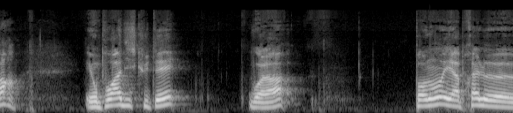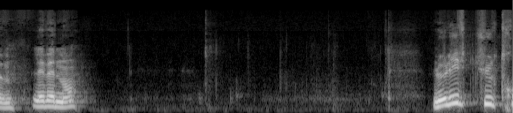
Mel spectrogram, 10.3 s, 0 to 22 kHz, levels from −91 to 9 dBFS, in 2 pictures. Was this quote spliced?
no; 0 cuts

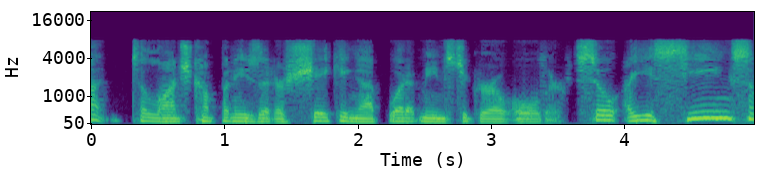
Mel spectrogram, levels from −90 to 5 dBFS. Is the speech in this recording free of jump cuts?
yes; 0 cuts

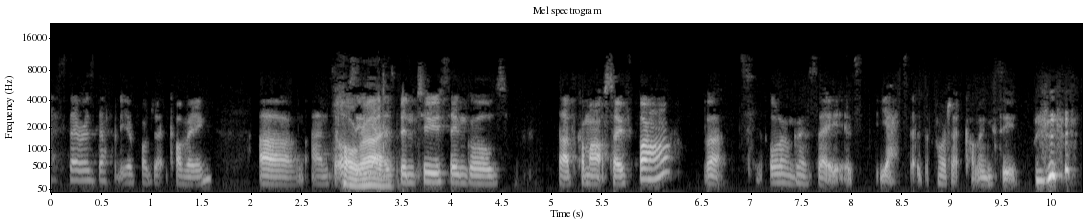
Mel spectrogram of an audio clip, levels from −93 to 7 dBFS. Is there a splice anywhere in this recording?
no; 0 cuts

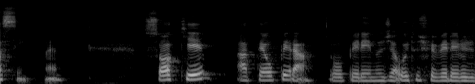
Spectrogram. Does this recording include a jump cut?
yes; 1 cut; at 2.3 s

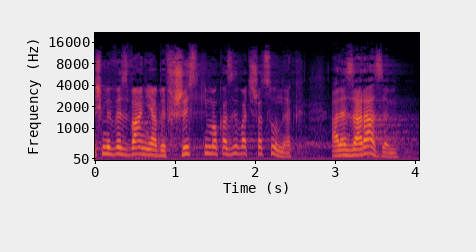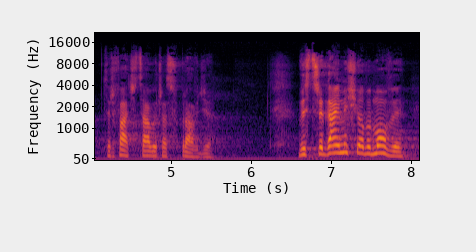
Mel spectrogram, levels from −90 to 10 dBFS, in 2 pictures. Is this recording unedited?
yes; 0 cuts

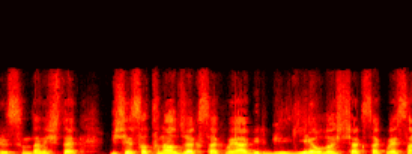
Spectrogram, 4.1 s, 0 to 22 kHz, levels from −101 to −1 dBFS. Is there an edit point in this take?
no; 0 cuts

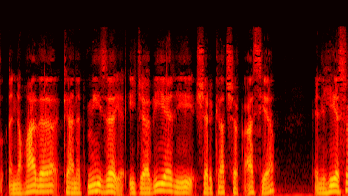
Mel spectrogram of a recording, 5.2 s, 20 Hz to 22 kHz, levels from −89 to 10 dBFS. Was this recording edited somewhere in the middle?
no; 0 cuts

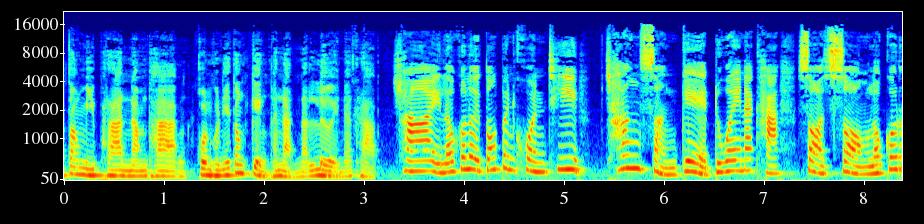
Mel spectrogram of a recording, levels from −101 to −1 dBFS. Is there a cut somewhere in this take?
yes; 1 cut; at 1.3 s

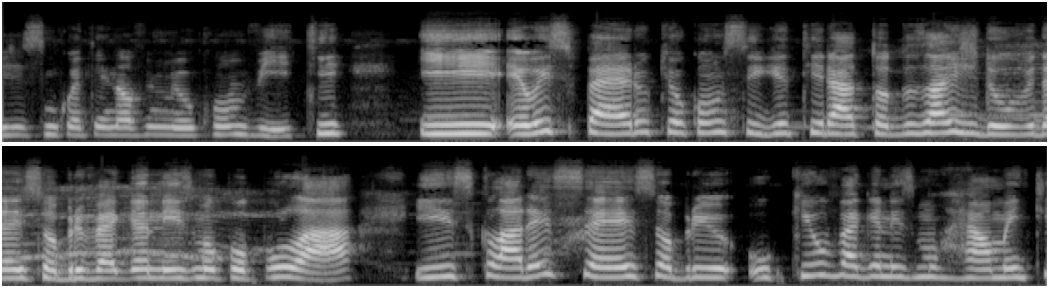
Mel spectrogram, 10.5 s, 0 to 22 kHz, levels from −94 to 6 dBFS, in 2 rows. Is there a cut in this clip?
no; 0 cuts

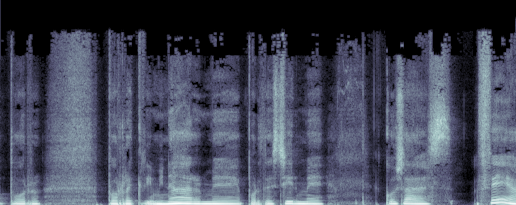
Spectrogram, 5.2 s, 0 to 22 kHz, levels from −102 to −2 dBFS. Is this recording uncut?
yes; 0 cuts

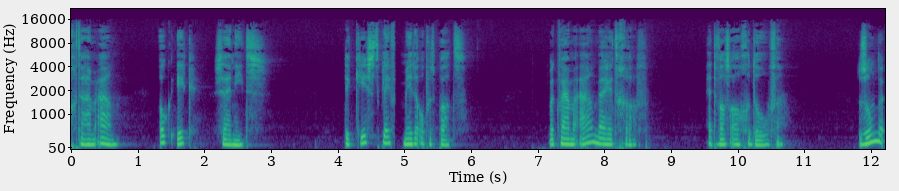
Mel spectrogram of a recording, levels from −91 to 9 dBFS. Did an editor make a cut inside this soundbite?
yes; 1 cut; at 4.9 s

